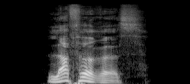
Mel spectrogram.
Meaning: strong/mixed nominative/accusative neuter singular comparative degree of laff
- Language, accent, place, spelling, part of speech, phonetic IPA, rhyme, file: German, Germany, Berlin, lafferes, adjective, [ˈlafəʁəs], -afəʁəs, De-lafferes.ogg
